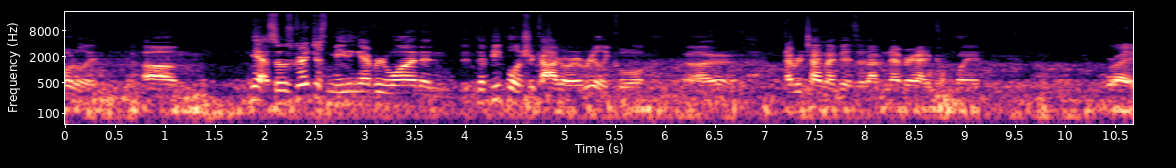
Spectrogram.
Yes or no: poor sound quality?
yes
